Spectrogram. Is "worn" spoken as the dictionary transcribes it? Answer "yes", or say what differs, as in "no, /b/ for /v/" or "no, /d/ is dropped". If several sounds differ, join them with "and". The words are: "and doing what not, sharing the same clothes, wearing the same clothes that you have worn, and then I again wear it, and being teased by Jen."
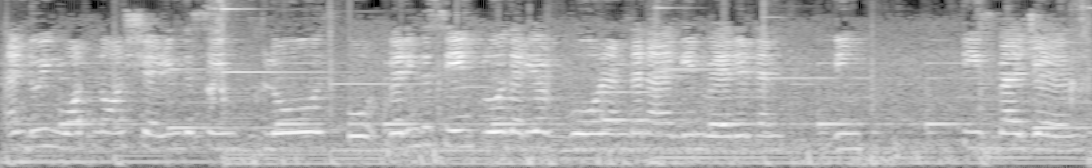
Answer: no, /n/ is dropped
